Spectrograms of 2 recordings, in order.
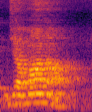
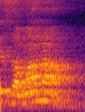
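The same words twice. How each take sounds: First: JAMANA with a j replacing z. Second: ZAMANA with a buzzing z; correct Urdu z. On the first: Retold or imitated. Teacher imitating those who can't say z, j in jamana. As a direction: turn the z into J: jamana. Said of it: "they can't pronounce the, uh, sound z". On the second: Shown as a demonstration. Teacher models zamana for the class, buzzing Urdu z. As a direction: start zamana on a true Z. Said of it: "If we have to say zamana".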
